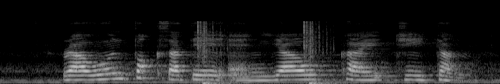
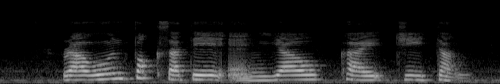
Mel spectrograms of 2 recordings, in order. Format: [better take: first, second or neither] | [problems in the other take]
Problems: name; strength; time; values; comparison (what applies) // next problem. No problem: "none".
second | background sound (Slam); 12 dB below the speech // room echo; dies away in 1.3 s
